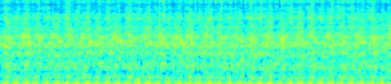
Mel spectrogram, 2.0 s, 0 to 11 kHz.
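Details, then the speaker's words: 2.4 L diesel with a dead 2017 battery, just jump-started on an Andeman E-P155 Pro pack; steady, even low diesel chug at idle with regular firing pulses, no knocks or misses: normal idle. "you know pushing a diesel engine to turn over is a lot of power so I'm surprised this thing had"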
